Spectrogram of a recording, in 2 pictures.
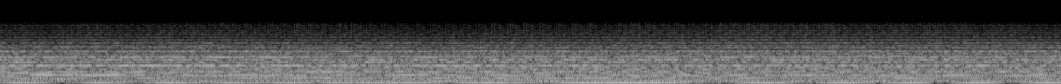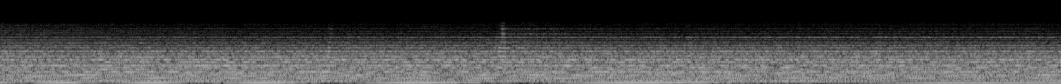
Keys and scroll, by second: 18.7 [, 19.2 ].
